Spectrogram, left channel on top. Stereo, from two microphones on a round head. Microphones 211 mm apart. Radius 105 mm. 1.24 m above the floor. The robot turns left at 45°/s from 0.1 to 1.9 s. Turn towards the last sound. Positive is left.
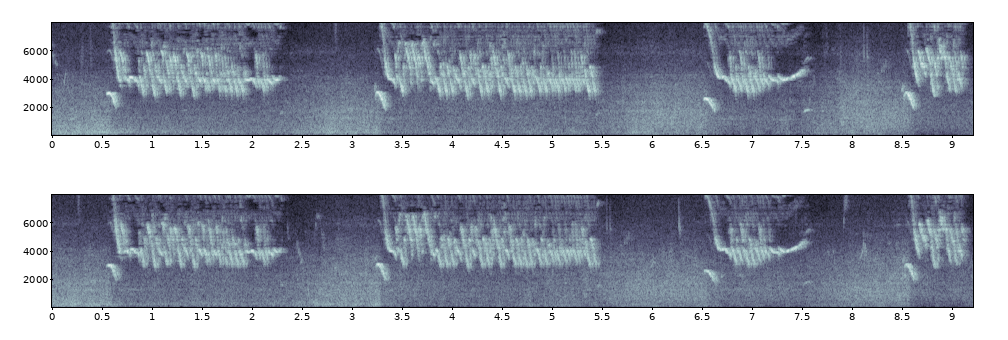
turn(degrees=95)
